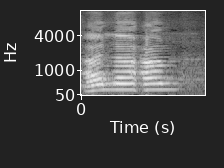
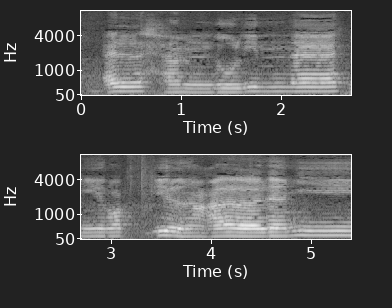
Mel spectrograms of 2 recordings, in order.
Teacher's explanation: jangan mendobelkan, jangan memantulkan huruf lam mati. Jadi tidak boleh dibaca alham, tapi dimatikan secara sempurna. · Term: sukun mahdhah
